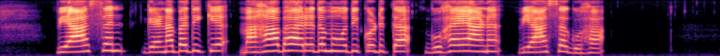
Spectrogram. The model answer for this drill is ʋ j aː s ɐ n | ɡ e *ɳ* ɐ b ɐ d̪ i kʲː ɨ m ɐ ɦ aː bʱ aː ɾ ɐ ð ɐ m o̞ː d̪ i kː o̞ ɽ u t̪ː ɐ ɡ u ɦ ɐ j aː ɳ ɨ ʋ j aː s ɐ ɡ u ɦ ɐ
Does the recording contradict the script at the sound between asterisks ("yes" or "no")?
no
